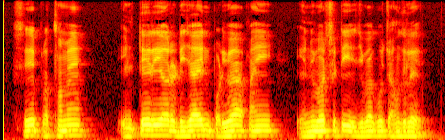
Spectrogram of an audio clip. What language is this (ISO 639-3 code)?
ori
